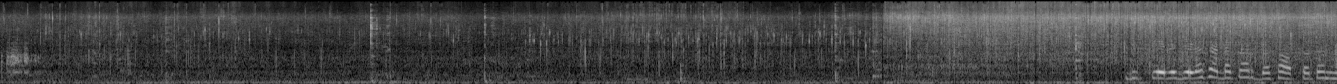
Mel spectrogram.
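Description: Okra (bhindi) fries in oil in a pan with a steady close sizzle that grows louder and more intense partway through, broken by light clinks of a ladle stirring.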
